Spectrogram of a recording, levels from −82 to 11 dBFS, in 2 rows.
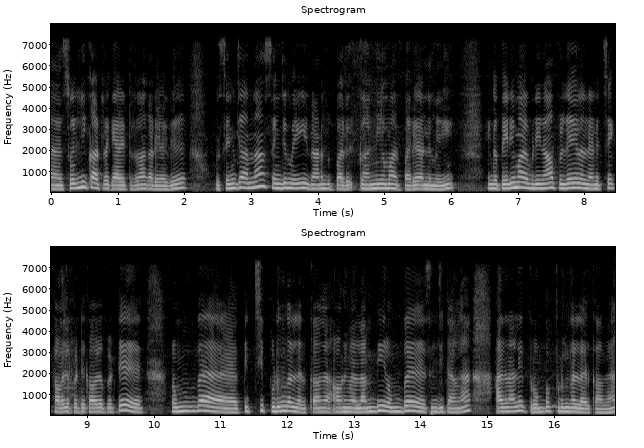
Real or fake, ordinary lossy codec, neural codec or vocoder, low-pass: fake; none; codec, 44.1 kHz, 7.8 kbps, Pupu-Codec; 7.2 kHz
